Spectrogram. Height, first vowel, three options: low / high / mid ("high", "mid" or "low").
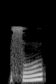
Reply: mid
